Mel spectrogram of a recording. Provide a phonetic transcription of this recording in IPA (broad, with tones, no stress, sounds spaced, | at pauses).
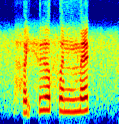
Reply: h ə̰˧˨ j h ɨ˧ ə̯ f ə˧ n m ɛ˦˥ k̚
